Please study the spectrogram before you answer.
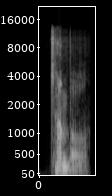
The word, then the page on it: tumble: British English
